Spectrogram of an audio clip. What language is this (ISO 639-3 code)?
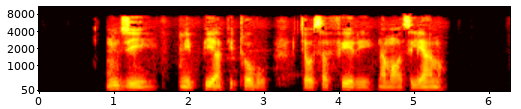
swa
